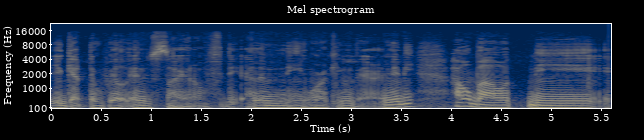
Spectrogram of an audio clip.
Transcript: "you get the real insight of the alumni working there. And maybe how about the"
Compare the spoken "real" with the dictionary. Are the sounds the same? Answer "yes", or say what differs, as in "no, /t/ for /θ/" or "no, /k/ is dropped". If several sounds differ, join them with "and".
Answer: no, /w/ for /ɹ/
